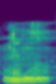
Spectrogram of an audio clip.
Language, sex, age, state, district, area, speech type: Odia, male, 18-30, Odisha, Malkangiri, urban, spontaneous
